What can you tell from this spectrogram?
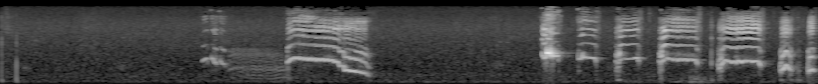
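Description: Young puppies whimpering: one long cry that falls in pitch about three seconds in, then a quick run of short high cries from about halfway on.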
